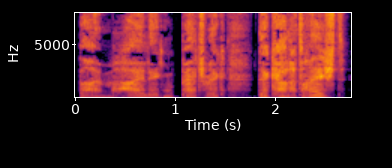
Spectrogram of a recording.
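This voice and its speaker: A man voicing a blunt male hunter companion who exclaims briskly, in an audiobook reading. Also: low-pitched, expressive, bright, forceful tone, slightly rough, exaggerated voice. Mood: amazed.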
